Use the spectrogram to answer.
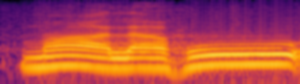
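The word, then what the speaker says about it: مالهُ: মালাহু, এখানে হার উপর মদ আছে, এটাকে বেশি লম্বা করিয়া পড়তে হবে। আন্না, এখানে নুন মুসাদ্দাদ, এখানে নুন মুসাদ্দাদের একারের পরিমাণ গুণনা করিয়া পড়তে হবে। ইয়াহসাবু আন্না মালাহু আখলাদা কাল্লা লায়ুমবাযান্না ফিল হুতামা।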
